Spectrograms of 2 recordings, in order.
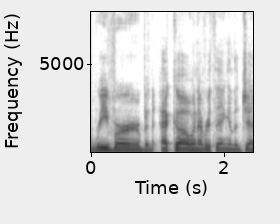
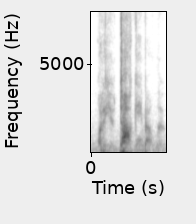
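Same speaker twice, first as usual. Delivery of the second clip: whispered aside; 12 dB quieter, much faster than usual. Real, not acted. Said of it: "self-address aside".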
